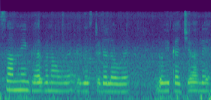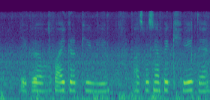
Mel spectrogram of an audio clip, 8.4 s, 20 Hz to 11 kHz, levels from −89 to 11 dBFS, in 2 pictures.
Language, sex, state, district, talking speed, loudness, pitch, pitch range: Hindi, female, Bihar, West Champaran, 165 wpm, -17 LUFS, 235 Hz, 225-250 Hz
